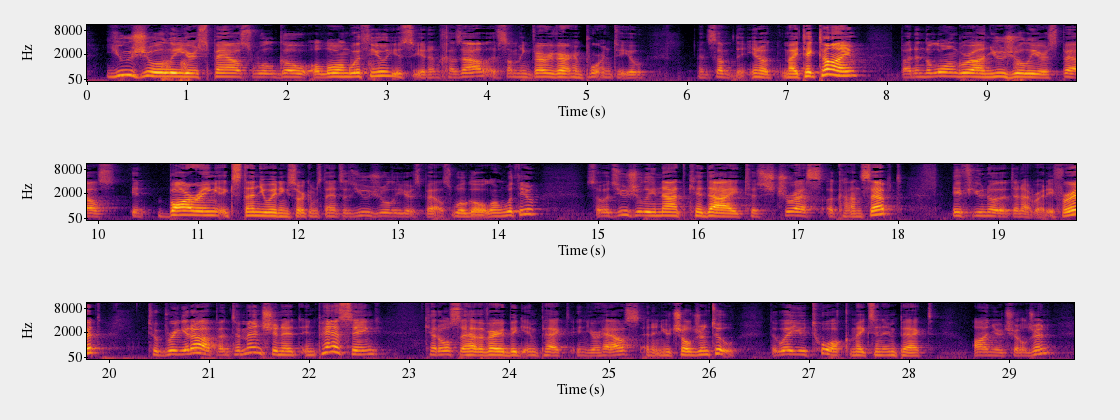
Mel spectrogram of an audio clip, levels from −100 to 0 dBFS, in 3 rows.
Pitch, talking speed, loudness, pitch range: 170 Hz, 205 wpm, -24 LUFS, 155-195 Hz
